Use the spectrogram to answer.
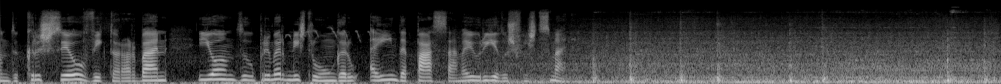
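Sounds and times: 
speech: 0.0 - 6.1
low continuous rumble of a small restored train: 0.0 - 9.9
small restored train wheels clicking on rails: 5.7 - 9.9.

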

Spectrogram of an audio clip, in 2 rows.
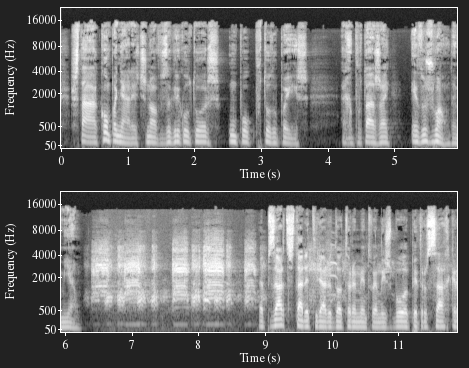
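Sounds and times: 
speech: 0.2 - 6.6, 8.9 - 11.8
ducks and chickens at a family house in Esmoriz honking and quacking: 6.3 - 11.8.

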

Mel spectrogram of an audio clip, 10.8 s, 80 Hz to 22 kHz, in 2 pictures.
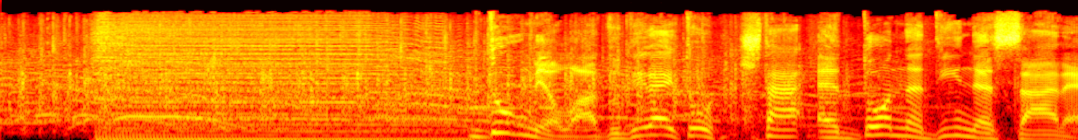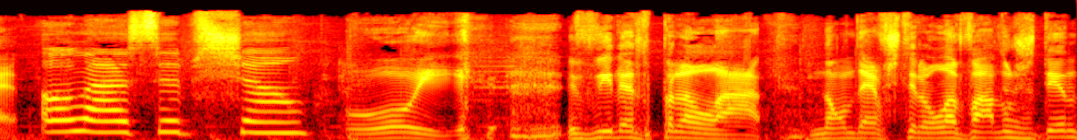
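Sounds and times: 
crowd applause: 0.0 - 5.1
speech: 2.4 - 10.7.

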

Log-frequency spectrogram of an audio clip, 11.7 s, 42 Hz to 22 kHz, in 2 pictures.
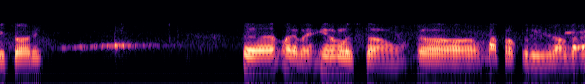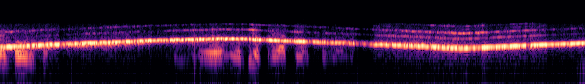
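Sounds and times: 
speech: 0.0 - 0.6, 2.4 - 6.4
emergency vehicle siren wailing: 5.6 - 11.6.

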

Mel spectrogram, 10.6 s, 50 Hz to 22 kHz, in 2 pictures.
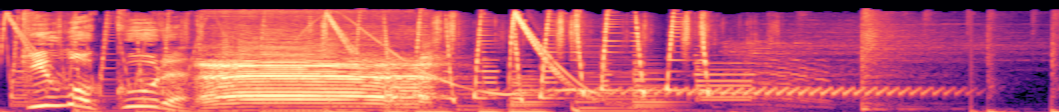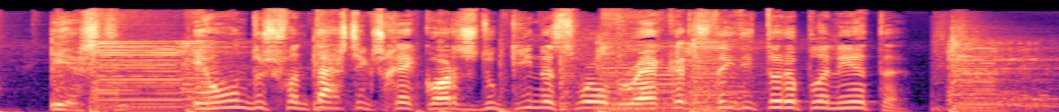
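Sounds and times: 
speech: 0.1 - 3.1, 5.6 - 10.0
sheep bleating: 0.9 - 2.4
sustained warbling tone: 1.2 - 4.9
whistling swoops: 3.2 - 5.0.

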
